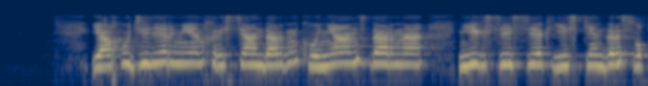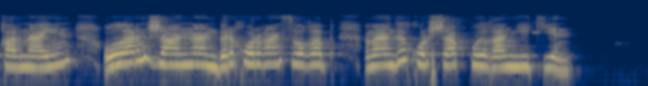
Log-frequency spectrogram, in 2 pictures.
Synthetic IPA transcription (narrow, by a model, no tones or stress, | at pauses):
jɑχud̪ʲijle̞ɾme̞ɴχrʲist̪ijɑnd̪ɑɾd̪əɴkʲʰɵne̞ɑnəsd̪ɑɾənɑne̞ɡʲɪzd̪e̞se̞kje̞skʲe̞nd̪ɪɾɪsʊlˠqɑɾnɑjənwo̞lˠɑɾd̪ənʒɑnənːɑnbɪɾqʰo̞ɾʁɑnsoʁəpmæŋɡʲɪqʰo̞ɾʃɑp̚qʰo̞jʁɑne̞kʲe̞n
